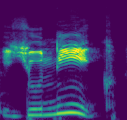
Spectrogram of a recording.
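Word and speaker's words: unique: लेकिन बच्चों अगर आप इसका प्रोनाउंसिएशन चेक करेंगे, क्या चेक करना है आपको? इसका प्रोनाउंसिएशन चेक करना है. अगर आप इसका प्रोनाउंसिएशन चेक करेंगे तो वो होगा यूनिक. य का साउंड आया, य वॉवल नहीं होता है.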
